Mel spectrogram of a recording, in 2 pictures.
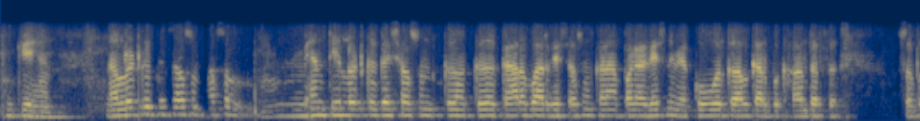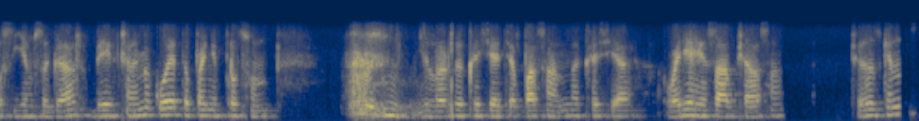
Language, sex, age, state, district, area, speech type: Kashmiri, male, 18-30, Jammu and Kashmir, Ganderbal, rural, conversation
